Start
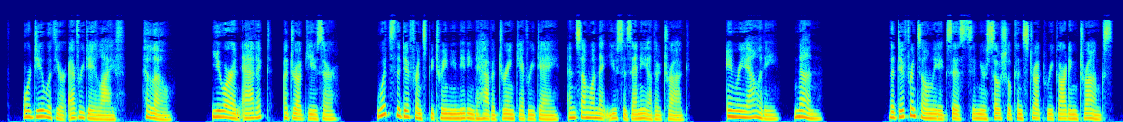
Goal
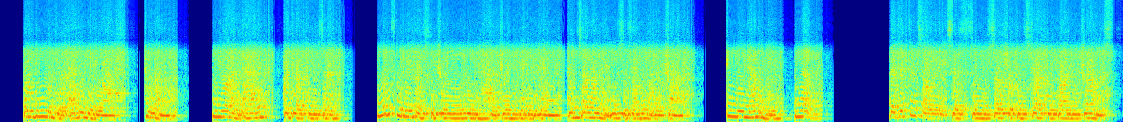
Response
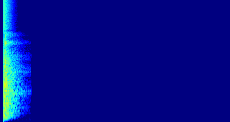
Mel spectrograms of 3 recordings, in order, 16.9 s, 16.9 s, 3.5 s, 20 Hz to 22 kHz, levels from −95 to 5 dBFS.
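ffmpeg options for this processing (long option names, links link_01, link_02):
-filter_complex "[1:a]atrim=start_sample=2205,asetrate=41454,aresample=44100[link_01];[0:a][link_01]afir=irnorm=-1:irlink=0,acompressor=threshold=-17dB:ratio=6,asoftclip=type=tanh:threshold=-20dB,asettb=1/sr,asplit=3[link_02][link_03][link_04];[link_02]atrim=end=12.044[link_05];[link_03]atrim=start=12.04:end=14.25,asetpts=PTS-STARTPTS,afade=type=in:duration=0.004:curve=qsin,afade=type=out:start_time=2.206:duration=0.004:curve=qsin,bass=frequency=250:gain=-12,treble=frequency=4000:gain=11[link_06];[link_04]atrim=start=14.246[link_07];[link_05][link_06]acrossfade=duration=0.004:curve1=hsin:curve2=qsin[link_08];[link_08][link_07]acrossfade=duration=0.004:curve1=qsin:curve2=hsin,acrusher=bits=4:mix=0:aa=0.000001,highshelf=frequency=4700:width_type=q:width=3:gain=-6.5,aecho=1:1:157:0.141,volume=7.5dB"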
